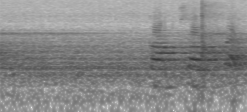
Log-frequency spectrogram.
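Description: Steady hiss from a video soundtrack played back over a hall's loudspeakers, with a voice coming in about one and a half seconds in.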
